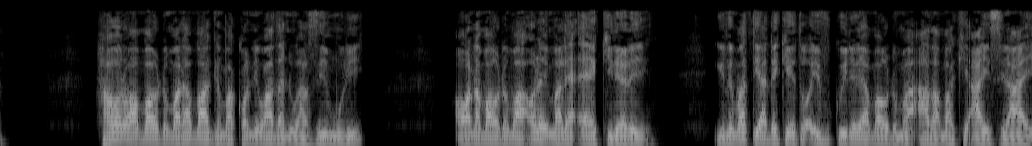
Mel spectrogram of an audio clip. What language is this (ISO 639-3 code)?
kik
